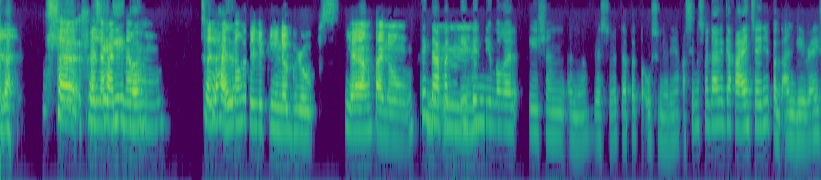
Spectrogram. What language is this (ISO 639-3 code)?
fil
